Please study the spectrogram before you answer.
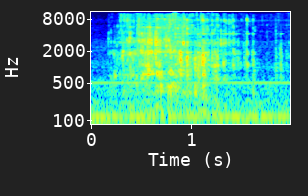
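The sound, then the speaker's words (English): Rum pours steadily into a glass for about two seconds, a continuous splashing gurgle with faint rising fill tones, no voices present. “That sounded like water. No, honestly, it was rum.”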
